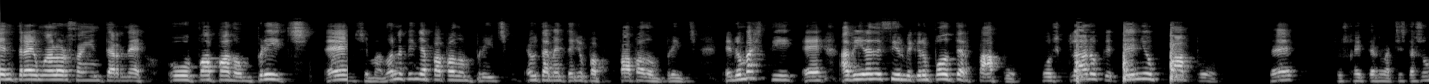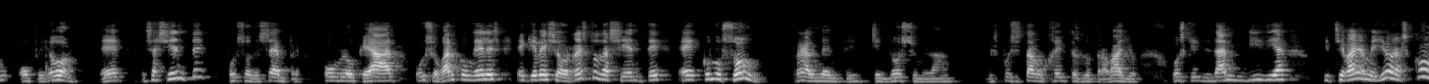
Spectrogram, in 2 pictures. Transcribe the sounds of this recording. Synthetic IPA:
ent̪ɾaeuŋaloɾθaeŋint̪eɾnɛt | ʊpapaðompɾit͡ʃɛsemaðonat̪iɲapapaðompɾit͡ʃ | ewt̪amɛ̃nt̪ɛɲʊpapapaðompɾit͡ʃ | enõŋbast̪iɛa̰βieɾaðeθiɾmɪkenõŋpɔðʊt̪eɾpapʊ | pojsklaɾʊket̪ɛɲʊpapʊ | ɛ | sosrejt̪eɾsmat͡ʃist̪asːoŋopeoɾ | ɛ | esaʃent̪ɪ | pojsoðesɛmpɾɪ | ʊβlokeaɾoʃoɣ̞aɾkoŋelesekeβeʃaorɛst̪ʊðaʃent̪ɪɛkomʊsoŋ | realmẽnt̪ɪkɪnoʃomeðaŋ | d̪espojs̬est̪aŋosχejt̪ezðʊt̪ɾaβaʎʊʊskɪʎðaembiðjakɪt͡ʃeβ̞aʎameʎoɾasko

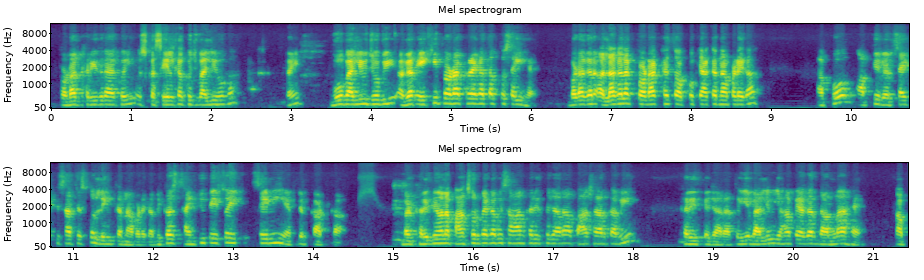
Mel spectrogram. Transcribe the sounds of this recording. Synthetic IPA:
pɾɔːɖək̚ʈxɐɾiːd̪ɾaaɦɛkoːiʊskaseːlkakʊt͡ʃʰʋɛːljuɦoːɡaː | ɾaiʈ | ʋoʋɛːljud͡ʒoːbʱiɐɡəɾeːkɦipɾɔːɖək̚ʈɾɐɦeːɡat̪ɐb̚t̪osɐɦiɦɛː | bɐʈɐɡəɾɐləɡɐləɡ̚pɾɔːɖək̚ʈɦɛt̪oaːp̚kokjaːkɐɾnapɐɽeːɡaː | aːp̚koaːp̚keʋebsaːɪʈ̚kesaːt̪ʰɪskolɪ̃ŋkːɐɾnapɐɽeːɡabɪkɔːzt̪ʰɛ̃ɪ̃ɳʈjupeːd͡ʒt̪oeːk | senɐɦĩɦɛpɪf̚kaːɾʈ̚ka̰ | bɐʈxɐɾiːd̪neʋaːlapãːt͡ʃsɔɾʊpekabʱisaːmaːnxɐɾiːd̪̚ked͡ʒaːɾaɦaɛɔːɾpãːt͡ʃɦaɾkabʱi | xɐɾiːd̪̚ked͡ʒa̰ːɾa̰aɦɛt̪ojeʋɛːljujɐɦãpeɐɡəɾd̪aːlnaɦɛː | t̪oaːp̚

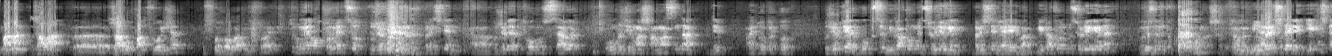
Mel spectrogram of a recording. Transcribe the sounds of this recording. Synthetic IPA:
mɑʁɑnʒɑlˠɑəʒɑlˠufɑt̪ə̥səbo̞jənʃɑ | ɪspozbɑwlˠɑɾəməz̥sʰʊɾɑ̰jməzomeqʰʊɾme̞t̪ːso̞t̪̚bʊlˠʒe̞ɾd̪ebɪɾɪnʃɪd̪e̞nəbʊlˠʒe̞ɾd̪e̞t̪ʰo̞ʁəzsʃə̥sæwɪɾwo̞nbɪɾzʒijɾmɑʃɑmɑsənd̪ɑd̪e̞p̚ | ɑ̰jt̪əpwo̞t̪əɾd̪bə | b̥ʊlˠʒe̞ɾd̪e̞bʊlˠkʲʰɪ̥sɪmijkrofo̞nme̞nsɵjle̞ɡʲe̞nbɪɾɪnʃɪd̪e̞nd̪æle̞lɪbɑɾmijkɾofo̞nmensɵjle̞ɡʲe̞nɪ | wɵzɪnɪŋʃəo̰nmebɪɾɪnʃɪd̪æjlee̞kʲɪnʃɪd̪

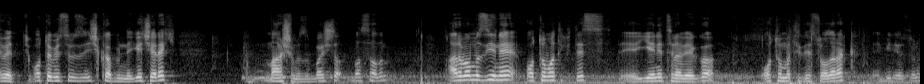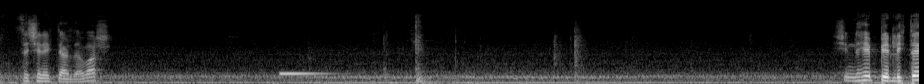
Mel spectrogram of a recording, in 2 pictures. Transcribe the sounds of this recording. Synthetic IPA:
ɛvɛt̪o̞t̪ʰo̞bysimiziniʃkʰabilʲinʲɛɟe̞t͡ʃʰe̞ɾɛc | maɾʃɯmɯzɯbasalˠɯma̰ɾabamɯzjinɛo̞t̪ʰo̞mat̪ʰict̪ʰɛst̪ːje̞nit̪ʰɾaveɡoo̰t̪ʰo̞mat̪ʰi̥k̚t̪ʰɛso̞lˠaɾakːbilʲijo̞sunuz̥se̞t͡ʃʰe̞nɛclʲæɾd̪ɛvaɾ̝̥ | ʃimd̪ɪɦɛp̚biɾlʲic̚t̪ʰɛ

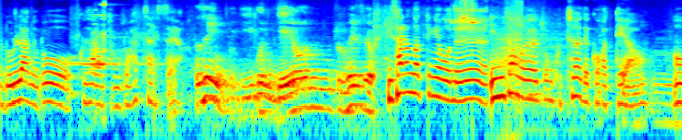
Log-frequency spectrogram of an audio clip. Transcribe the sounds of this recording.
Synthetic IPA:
noɭːanɯɾokɯsʰaɾampaŋsʰoɦat͡ɕʰaɦe̞s͈ʌ̰josʰʌŋs̬ʰeŋioibunjejʌnt͡ɕ͈odoɸwed͡ʑʌsʰeoisʰaɾamɡatʰɯŋjʌŋunɯnninsʰʌŋɯɭt͡ɕomkot͡ɕʰʌjadwe̞ɭk͈ʌk͈atʰe̞jo̰ | ʌ

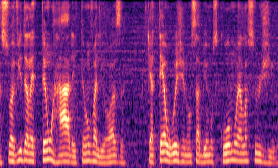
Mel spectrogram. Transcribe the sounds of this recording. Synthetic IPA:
ɐsuɐvid̪ɐɛlɐɛt̪ɐ̃w̃ɦaɾɐɪt̪ɐ̃w̃valiɔzɐ | kɪat̪ɛoʒɪnɐ̃w̃sabẽmʊskõmʊɛlɐsuɾʒiw

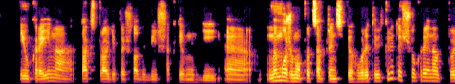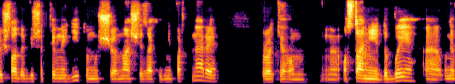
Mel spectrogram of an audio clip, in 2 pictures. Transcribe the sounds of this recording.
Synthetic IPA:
iukɾɐjinɐt̪ɑkspɾɑwdʲipɾɪjʃlˠɑd̪ɔbʲilʲʃɐk̚t̪ɪwnɪxdʲḭj | mɪmɔʒemɔpɾɔtsɛwpɾɪnsɪ̥pʲiɦɔʋɔɾɪt̪ɪʋʲid̪kɾɪt̪ɔʃt͡ʃɔʊkɾɐjinɐpɾɪjʃlˠɑd̪ɔbʲilʲʃɐk̚t̪ɪwnɪxdʲijt̪ɔmuʃt͡ʃɔnɑʃizɑxʲid̪ʲnʲipɐrt̪nɛɾɪ | pɾɔtʲɐɦɔm | ɔst̪ɑnʲːɔjid̪ɔbɪʋɔnɪ

